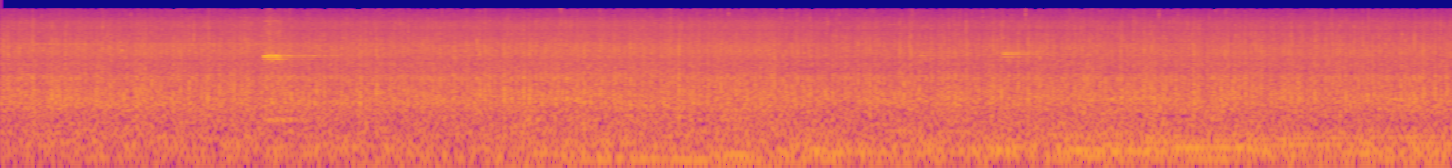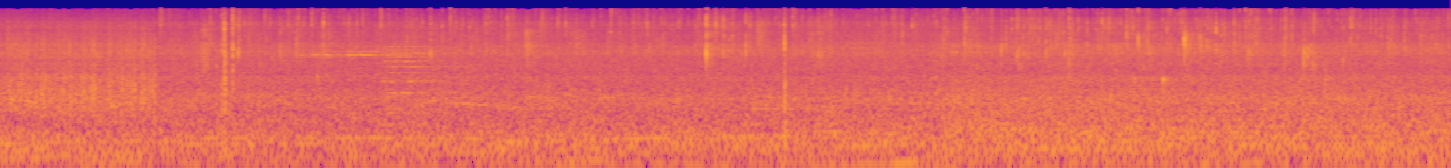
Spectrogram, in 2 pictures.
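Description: Steady rain falling on floodwater and wet ground, an even hiss over a low rumble, with a few faint brief chirps and clicks.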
